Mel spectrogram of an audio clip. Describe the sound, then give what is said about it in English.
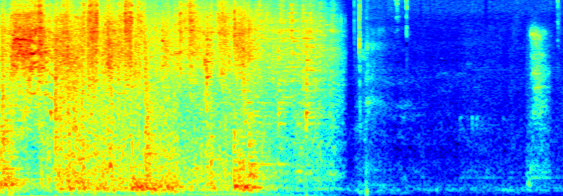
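Chair, boxes and a projector crashing down to the floor at the foot of attic stairs: a loud, sustained clattering crash with glassy clinks lasting about three seconds, then a few faint knocks and rattles after it dies away. “the chair, the boxes, and the projector crash down to the floor”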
